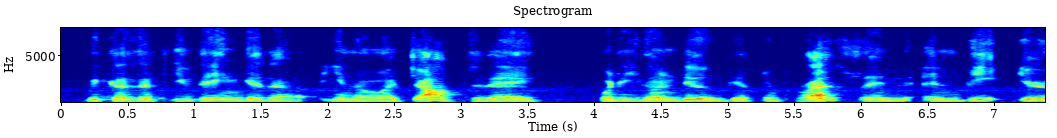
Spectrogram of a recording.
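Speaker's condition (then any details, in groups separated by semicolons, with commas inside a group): Spinocerebellar ataxia type 7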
